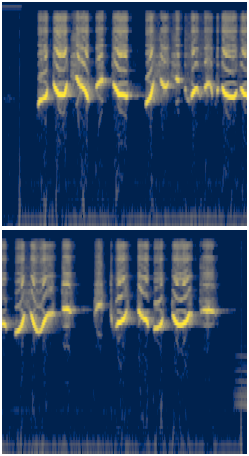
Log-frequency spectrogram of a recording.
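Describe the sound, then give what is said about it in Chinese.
A person whistles in whistled language, imitating a canary to tell a companion their location: a loud, warbling series of rapid bursts, sliding and trilling up and down in pitch like a canary's song, with short pauses between phrases and no talking. “好，那刚刚那段口哨语是在模仿金丝雀，他在告诉同伴他的位置。”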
